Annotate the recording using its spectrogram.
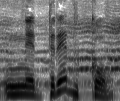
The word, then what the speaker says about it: Netrebko: Con la filosofía de nuestros martes, el fin de semana, tenemos que hablar de ese debut en el Real de Anna, a ver si lo digo bien, Netrebko. – Muy bien.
